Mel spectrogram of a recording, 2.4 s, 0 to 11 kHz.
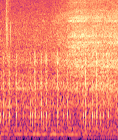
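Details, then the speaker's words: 2005 Buick LeSabre in for an airbag light, with codes for the front airbag sensor: quick, uneven chirping ticks several times a second over a quiet cabin hum, heard from inside the cabin. Source unknown. "what the heck is that noise"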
